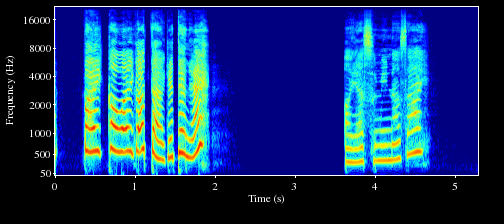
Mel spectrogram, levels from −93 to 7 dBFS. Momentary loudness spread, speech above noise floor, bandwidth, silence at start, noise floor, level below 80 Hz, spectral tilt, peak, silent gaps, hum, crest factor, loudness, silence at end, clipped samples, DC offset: 14 LU; 68 dB; 18 kHz; 0.35 s; -84 dBFS; -76 dBFS; -1 dB/octave; 0 dBFS; none; none; 16 dB; -13 LUFS; 0.7 s; under 0.1%; under 0.1%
